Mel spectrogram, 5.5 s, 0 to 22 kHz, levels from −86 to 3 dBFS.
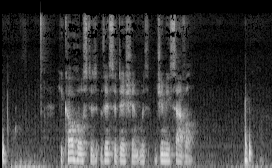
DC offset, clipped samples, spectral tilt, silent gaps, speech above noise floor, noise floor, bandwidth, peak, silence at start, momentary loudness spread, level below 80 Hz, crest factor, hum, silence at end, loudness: under 0.1%; under 0.1%; -6 dB/octave; none; 30 dB; -46 dBFS; 16.5 kHz; 0 dBFS; 0.05 s; 14 LU; -40 dBFS; 18 dB; none; 0.15 s; -17 LUFS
